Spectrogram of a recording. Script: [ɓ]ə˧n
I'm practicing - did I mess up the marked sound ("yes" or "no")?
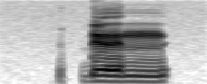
yes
